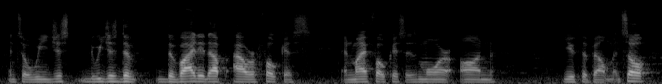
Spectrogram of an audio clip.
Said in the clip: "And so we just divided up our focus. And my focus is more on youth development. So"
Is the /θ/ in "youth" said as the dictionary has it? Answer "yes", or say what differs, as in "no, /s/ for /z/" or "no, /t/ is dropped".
yes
